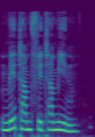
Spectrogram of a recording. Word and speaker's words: Methamphetamin: Denn in diesem Teil von Oklahoma, in dem die Familie wohnt, wird nämlich in großen Mengen Methamphetamin war das richtig ausgesprochen? – Ja, in, ja.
